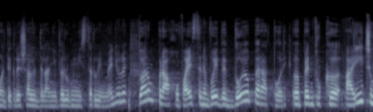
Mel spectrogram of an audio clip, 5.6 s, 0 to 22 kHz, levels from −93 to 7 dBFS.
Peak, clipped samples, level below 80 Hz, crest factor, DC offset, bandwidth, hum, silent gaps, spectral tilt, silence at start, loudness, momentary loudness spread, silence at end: -10 dBFS; under 0.1%; -70 dBFS; 18 dB; under 0.1%; 14 kHz; none; none; -4.5 dB/octave; 0 s; -28 LUFS; 8 LU; 0 s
